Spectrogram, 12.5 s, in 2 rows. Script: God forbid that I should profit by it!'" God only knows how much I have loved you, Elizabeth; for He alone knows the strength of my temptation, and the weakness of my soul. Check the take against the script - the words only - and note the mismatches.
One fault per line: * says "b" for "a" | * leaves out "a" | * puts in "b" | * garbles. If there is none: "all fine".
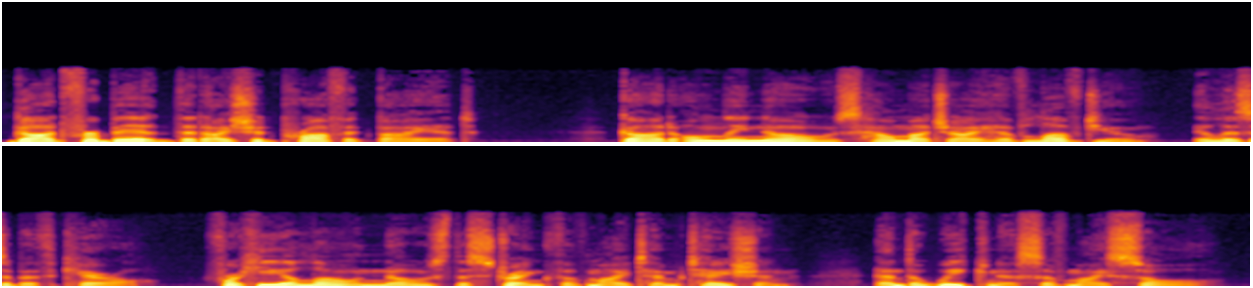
* puts in "carroll"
